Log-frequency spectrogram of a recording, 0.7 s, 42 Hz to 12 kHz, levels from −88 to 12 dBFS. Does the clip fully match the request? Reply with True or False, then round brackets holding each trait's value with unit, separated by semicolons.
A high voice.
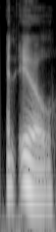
False (115 Hz)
